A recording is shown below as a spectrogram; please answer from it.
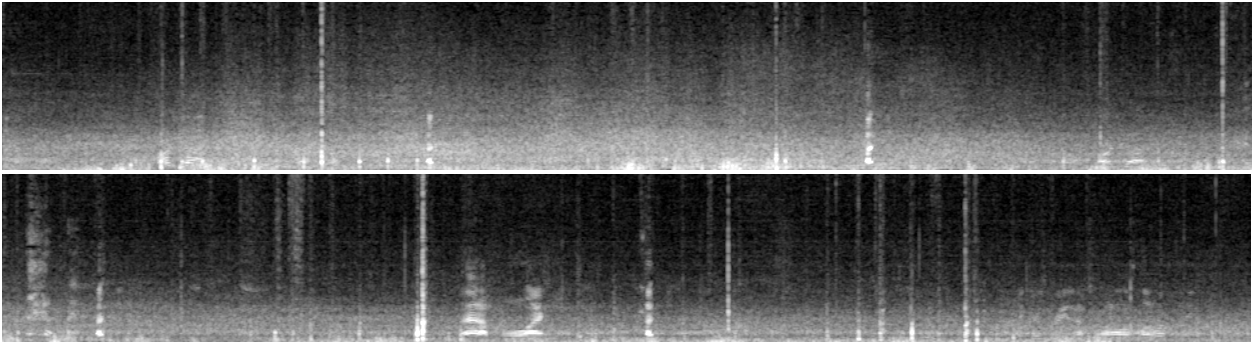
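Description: Faint, distant voices of people on an open field over a steady background hiss, with scattered sharp clicks and knocks.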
